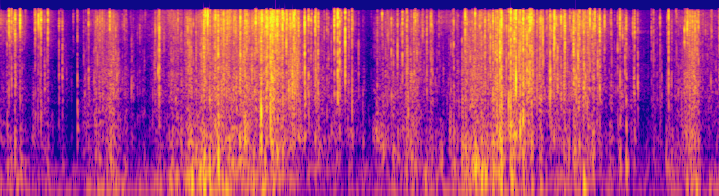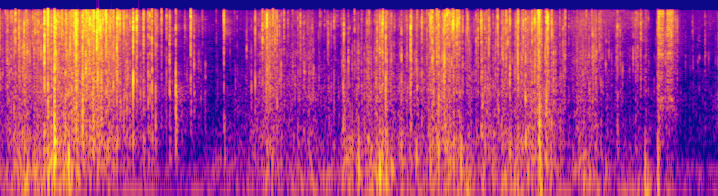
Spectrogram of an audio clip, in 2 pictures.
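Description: Hands with long nails squeeze and crinkle hollow, inflated blue plastic air cushion packing film. The result is a continuous, irregular stream of bright crinkling and crackling with brief crunchy bursts, swelling and fading in waves over the clip.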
